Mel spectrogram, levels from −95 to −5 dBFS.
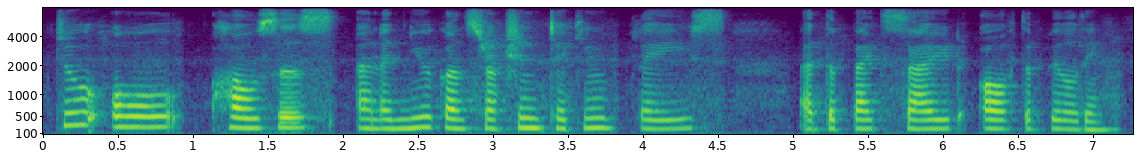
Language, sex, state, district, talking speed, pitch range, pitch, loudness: English, female, Nagaland, Dimapur, 130 wpm, 205-225 Hz, 215 Hz, -21 LUFS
